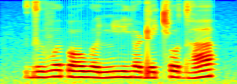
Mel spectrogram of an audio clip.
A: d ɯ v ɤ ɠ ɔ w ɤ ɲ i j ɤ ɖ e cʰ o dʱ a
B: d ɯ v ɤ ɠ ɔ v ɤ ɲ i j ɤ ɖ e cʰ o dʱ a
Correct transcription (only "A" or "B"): A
